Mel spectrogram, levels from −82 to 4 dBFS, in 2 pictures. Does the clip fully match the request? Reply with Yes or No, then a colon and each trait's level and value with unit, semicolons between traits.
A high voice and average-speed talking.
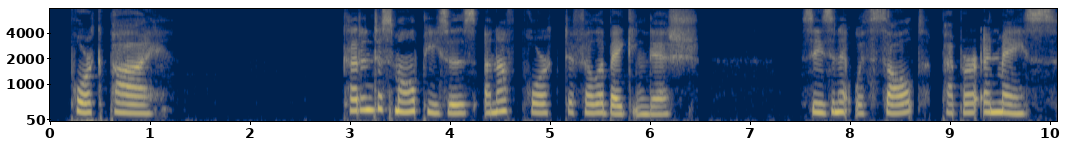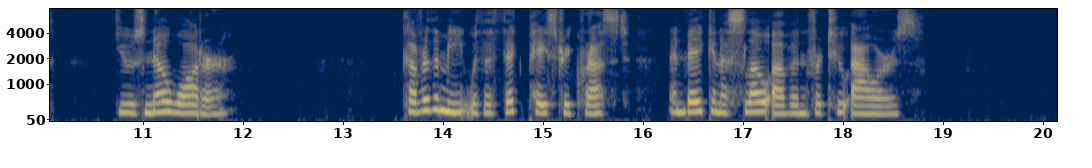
No: high, 240 Hz; slow, 120 wpm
